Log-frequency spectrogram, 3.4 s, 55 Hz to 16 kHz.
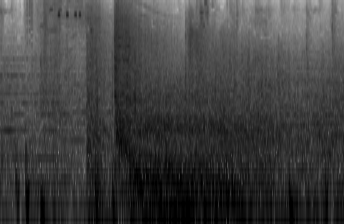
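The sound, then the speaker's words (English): A sniper rifle loaded with tungsten rounds fires in a video game: one heavy, sharp boom followed by a long rumbling decay, with a few lighter thumps before it. “Alright, we got an extra thing of tungsten rounds, 7, so we might as well give our sniper rifle... the best possible tungsten rounds.”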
